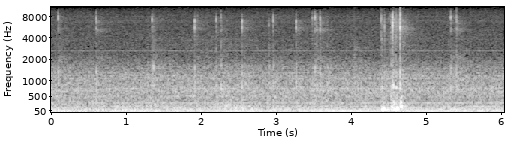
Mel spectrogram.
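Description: Light, scattered computer keyboard keystrokes and mouse clicks over a steady low hum, with one louder knock about four and a half seconds in.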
